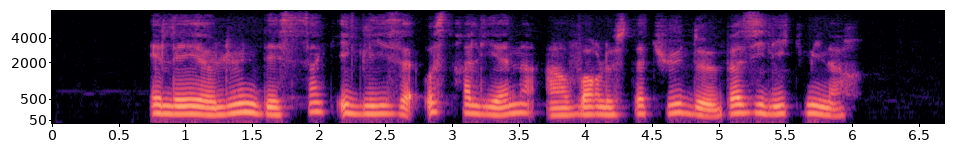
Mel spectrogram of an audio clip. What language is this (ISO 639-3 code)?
fra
